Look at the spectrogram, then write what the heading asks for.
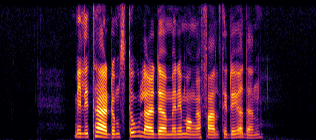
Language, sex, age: Swedish, female, 29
